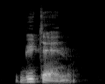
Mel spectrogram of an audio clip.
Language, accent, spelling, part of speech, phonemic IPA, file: French, France, butène, noun, /by.tɛn/, LL-Q150 (fra)-butène.wav
- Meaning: butene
